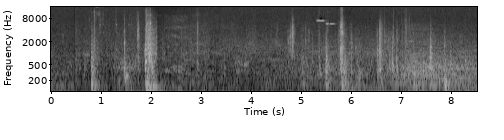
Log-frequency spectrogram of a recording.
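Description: Work van being moved and handled in a car park: a run of sharp knocks and clunks, the loudest about two seconds in, over a low steady vehicle background.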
